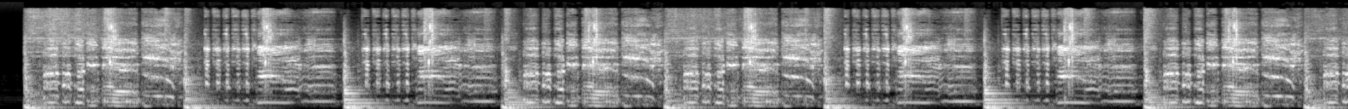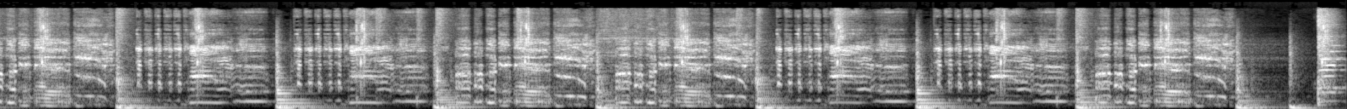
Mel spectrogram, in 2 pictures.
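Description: Eerie dinosaur calls for a game, made on a bowed single-string instrument: a loud, continuous run of wavering, bleating groans and shrieks in quick bursts, with no talking.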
